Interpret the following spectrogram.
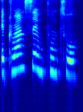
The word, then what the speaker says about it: Akurase Mpuntuo: So Akurase Mpuntuo Foundation, it's pronounced Akurase Mpuntuo. In Puntuo, yes, it's an Akan phrase, which literally means Rural Development Foundation.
